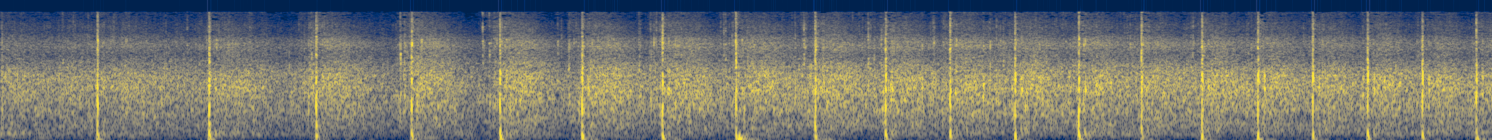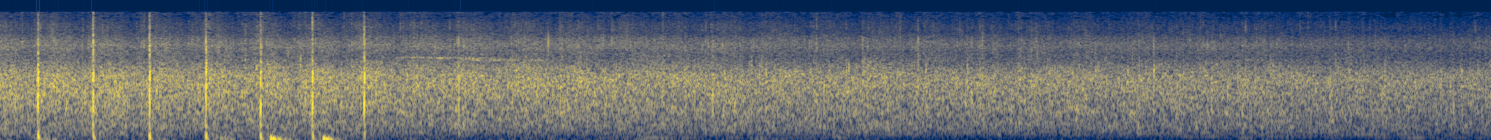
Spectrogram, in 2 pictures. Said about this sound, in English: So at this time, I want to introduce, in my book, one of America's greatest labor leaders that we've had in our history, Dolores Huerta. Let's welcome her with a farm worker clap.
